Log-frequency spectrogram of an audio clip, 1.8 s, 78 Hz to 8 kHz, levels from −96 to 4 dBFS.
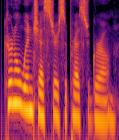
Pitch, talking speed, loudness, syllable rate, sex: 185 Hz, 165 wpm, -16 LUFS, 6.6 syllables/s, female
